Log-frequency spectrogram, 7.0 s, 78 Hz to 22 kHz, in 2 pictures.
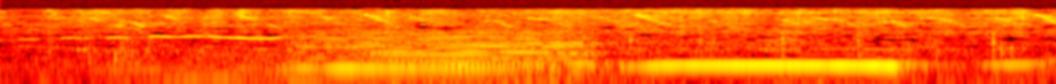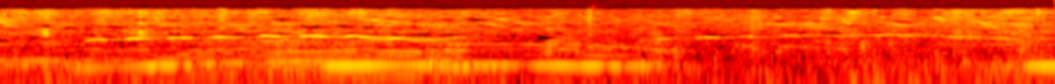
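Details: Girolando heifers from a herd of 40 bred young heifers with a young Girolando bull, Passos, Minas Gerais, Brazil; two drawn-out, rich lowing moos, the second swelling and falling, with thin whistled bird chirps overhead.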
